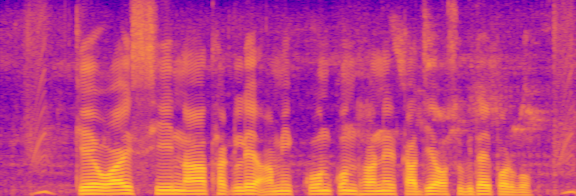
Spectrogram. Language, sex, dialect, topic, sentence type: Bengali, male, Western, banking, question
